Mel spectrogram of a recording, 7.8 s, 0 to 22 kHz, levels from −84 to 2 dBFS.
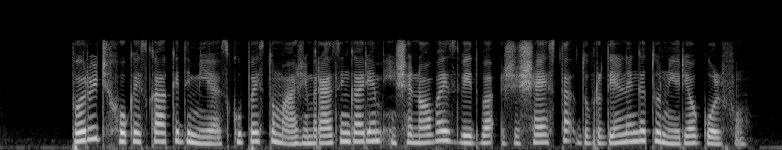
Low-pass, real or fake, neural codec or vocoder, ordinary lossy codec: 7.2 kHz; real; none; none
